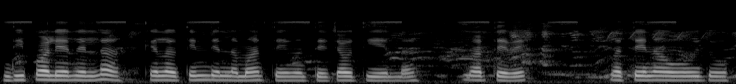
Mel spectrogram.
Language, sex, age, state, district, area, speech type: Kannada, female, 30-45, Karnataka, Dakshina Kannada, rural, spontaneous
